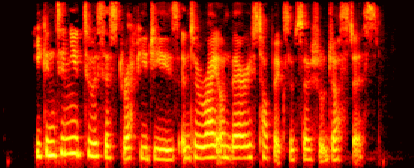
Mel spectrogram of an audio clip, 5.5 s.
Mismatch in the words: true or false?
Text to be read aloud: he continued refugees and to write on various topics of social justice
true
